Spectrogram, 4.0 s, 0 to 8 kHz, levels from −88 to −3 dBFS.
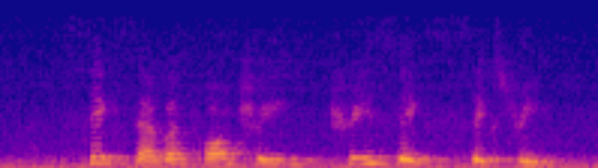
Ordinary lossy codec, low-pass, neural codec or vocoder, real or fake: AAC, 48 kbps; 7.2 kHz; vocoder, 44.1 kHz, 128 mel bands, Pupu-Vocoder; fake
